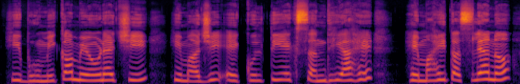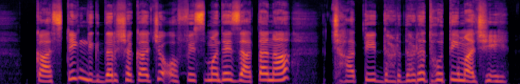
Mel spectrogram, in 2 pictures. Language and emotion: Marathi, fearful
